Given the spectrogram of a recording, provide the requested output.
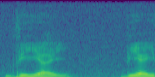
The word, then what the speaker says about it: vi: for linux unix and other unix-like operating systems pronounced as vi stands for visual instrument it is a widely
